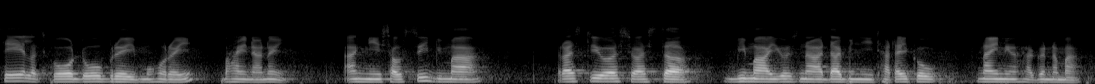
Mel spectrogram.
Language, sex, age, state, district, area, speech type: Bodo, male, 18-30, Assam, Kokrajhar, rural, read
